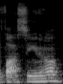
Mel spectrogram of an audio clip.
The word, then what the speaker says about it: Fina: Phil on uh guitar, Phil Fina, that's how you pronounce his last name.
